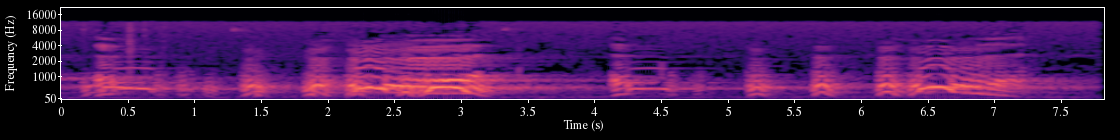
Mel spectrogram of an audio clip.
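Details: A Barred Owl pair in a raucous territorial duet of overlapping hoots, sliding whoops and monkey-like cackles rising and falling in excited bursts, often a response to hearing another pair or owl nearby.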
